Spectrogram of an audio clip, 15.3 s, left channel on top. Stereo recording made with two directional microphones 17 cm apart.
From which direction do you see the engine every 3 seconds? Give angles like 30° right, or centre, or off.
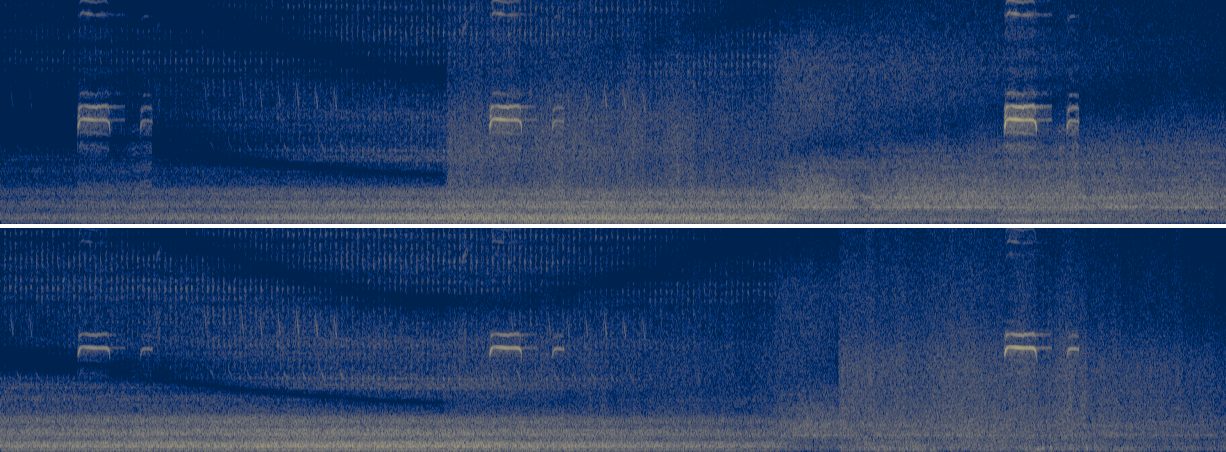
50° right, 20° right, 20° left, 50° left, 60° left.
